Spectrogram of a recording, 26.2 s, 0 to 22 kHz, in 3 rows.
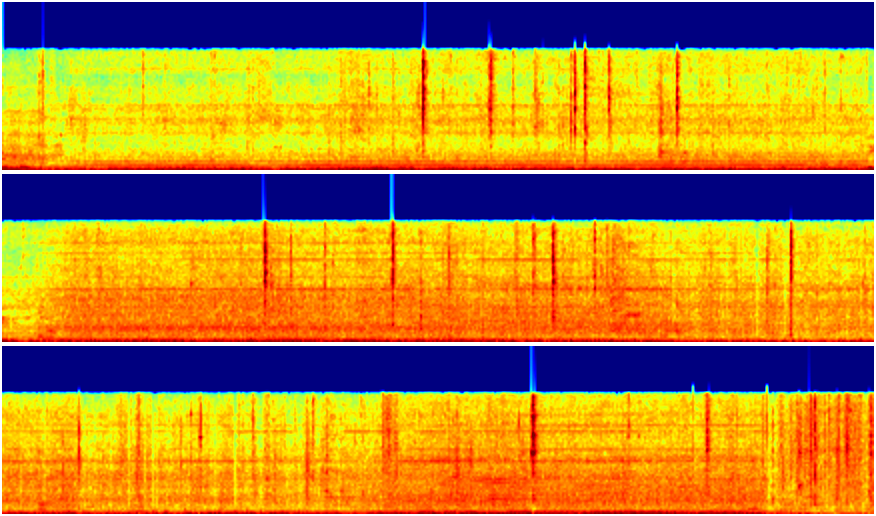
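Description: Boeing 787 cabin noise while taxiing after landing: the engines idling with steady humming tones. A set of higher tones stops about nine seconds in, and a brighter, rushing noise carries on after.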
